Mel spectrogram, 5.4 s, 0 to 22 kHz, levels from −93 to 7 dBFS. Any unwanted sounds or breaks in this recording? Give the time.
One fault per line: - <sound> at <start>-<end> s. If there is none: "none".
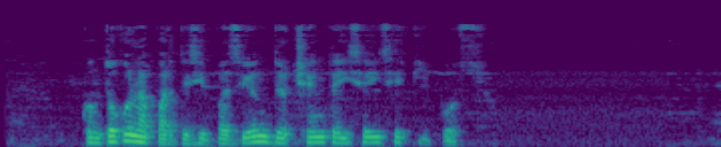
none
